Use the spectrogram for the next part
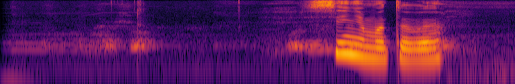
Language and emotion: Russian, neutral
